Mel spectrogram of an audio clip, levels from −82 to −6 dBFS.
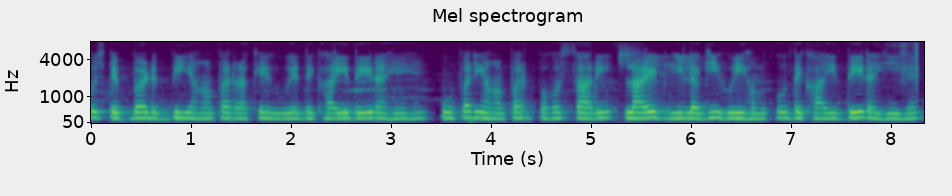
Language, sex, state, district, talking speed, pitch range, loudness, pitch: Hindi, male, Bihar, Araria, 175 wpm, 200-210 Hz, -23 LUFS, 205 Hz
